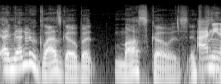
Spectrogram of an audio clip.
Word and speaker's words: Glasgow: stop pronouncing glasgow wrong you don't pronounce the w like with snow glasgow it's pronounced glasgow same with moscow yeah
